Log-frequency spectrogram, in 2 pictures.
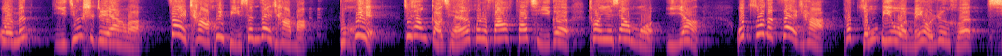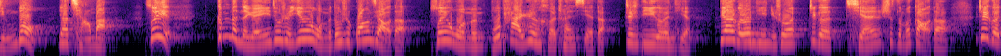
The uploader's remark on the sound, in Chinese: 杭州听友会特辑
